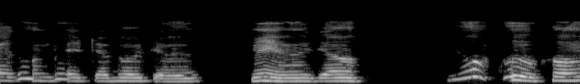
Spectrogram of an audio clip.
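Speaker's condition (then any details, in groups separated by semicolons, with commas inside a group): Cerebral palsy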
